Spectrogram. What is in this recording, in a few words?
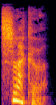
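"slacker", British English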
